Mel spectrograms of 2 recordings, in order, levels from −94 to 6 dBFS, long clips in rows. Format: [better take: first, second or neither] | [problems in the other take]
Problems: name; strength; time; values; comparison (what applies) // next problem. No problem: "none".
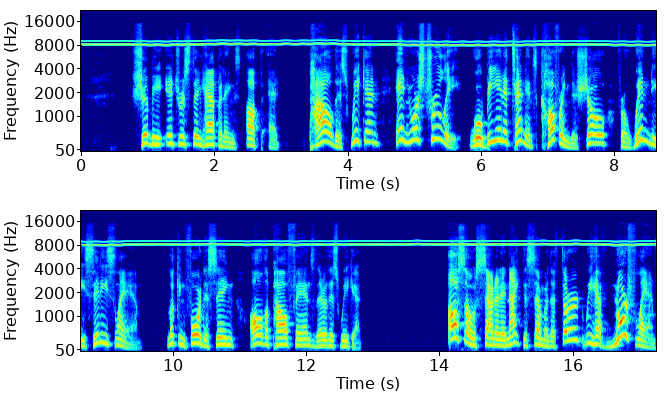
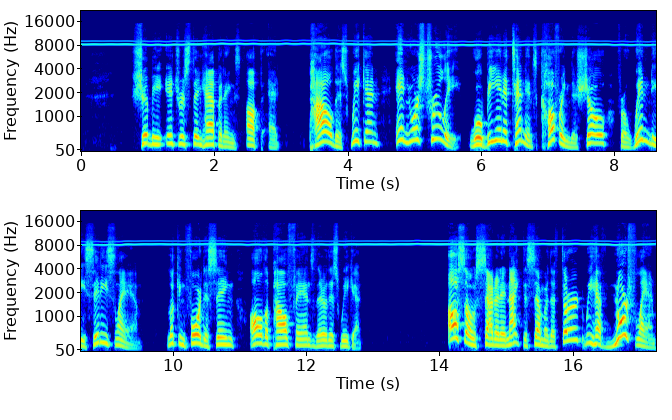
second | high-pitched whine; loud; throughout; 8 kHz, 7 dB below the speech; faint in the second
